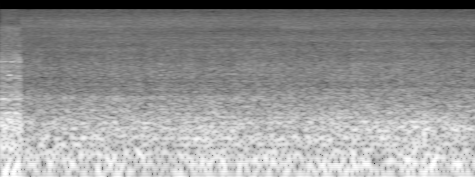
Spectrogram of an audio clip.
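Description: Diesel locomotive running along the line, a steady rumble and rushing noise heard from the driver's cab. Just after the start, a louder pitched sound cuts off abruptly, leaving only the even running noise.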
